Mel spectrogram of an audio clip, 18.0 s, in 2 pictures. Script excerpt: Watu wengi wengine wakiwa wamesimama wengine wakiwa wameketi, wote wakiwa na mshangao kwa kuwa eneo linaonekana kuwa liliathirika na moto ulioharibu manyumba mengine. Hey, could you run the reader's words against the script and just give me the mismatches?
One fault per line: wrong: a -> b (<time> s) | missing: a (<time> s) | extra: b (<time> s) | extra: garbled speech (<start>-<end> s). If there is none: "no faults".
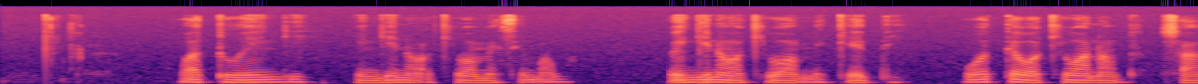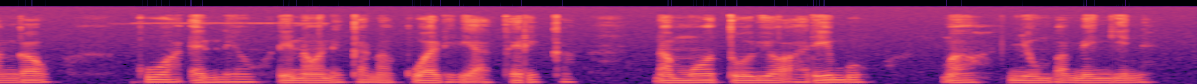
missing: kwa (9.4 s)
